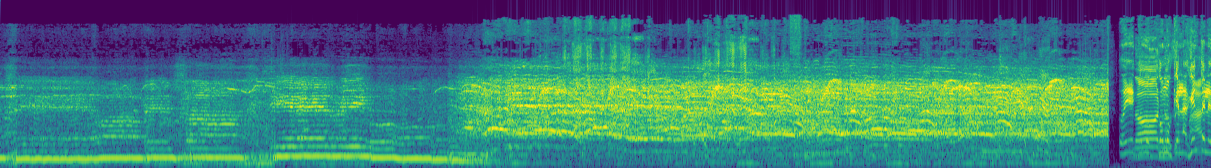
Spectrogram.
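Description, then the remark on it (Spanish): A lone amplified voice holds long sung notes, then a huge stadium crowd at a Caribbean Series baseball game erupts into loud, sustained shouting and booing that roars on for about ten seconds before briefly cutting out. “de repente se enojaron, mira. Como dijeron, dale, güey, griten, una, dos, tres, vámonos.”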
